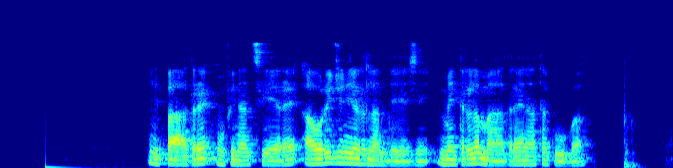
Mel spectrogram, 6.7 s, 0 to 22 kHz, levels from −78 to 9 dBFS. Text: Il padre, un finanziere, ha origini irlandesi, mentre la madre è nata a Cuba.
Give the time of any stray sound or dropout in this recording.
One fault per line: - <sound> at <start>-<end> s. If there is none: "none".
- thud at 6.2-6.5 s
